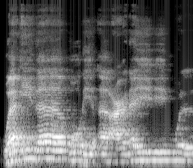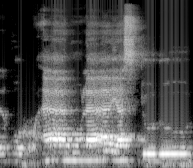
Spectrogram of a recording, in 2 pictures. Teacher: Gak boleh ada yang masuk hidung ketika membaca pada arid disukun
